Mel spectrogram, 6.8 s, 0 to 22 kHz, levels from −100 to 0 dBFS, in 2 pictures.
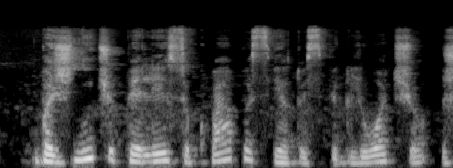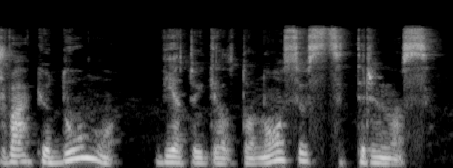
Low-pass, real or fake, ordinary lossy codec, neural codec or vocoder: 10.8 kHz; real; Opus, 64 kbps; none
